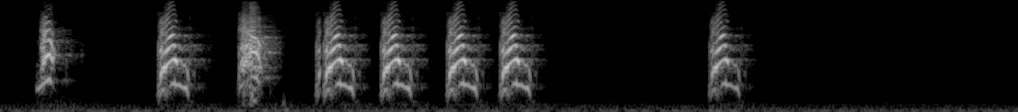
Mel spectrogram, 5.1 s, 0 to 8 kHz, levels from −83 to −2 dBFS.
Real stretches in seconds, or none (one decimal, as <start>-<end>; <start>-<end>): 0.0-5.1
